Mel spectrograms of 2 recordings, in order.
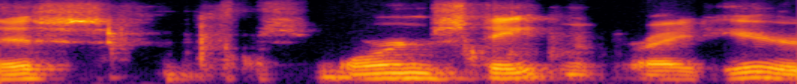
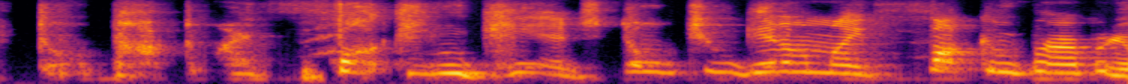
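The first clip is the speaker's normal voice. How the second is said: mock furious neighbor yell, higher pitched; retold screaming; 12 semitones higher than usual. Neighbor screaming at him over the kids, imitated higher and angrier. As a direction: imitate the raging neighbor's rant. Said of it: "spitting, screaming".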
